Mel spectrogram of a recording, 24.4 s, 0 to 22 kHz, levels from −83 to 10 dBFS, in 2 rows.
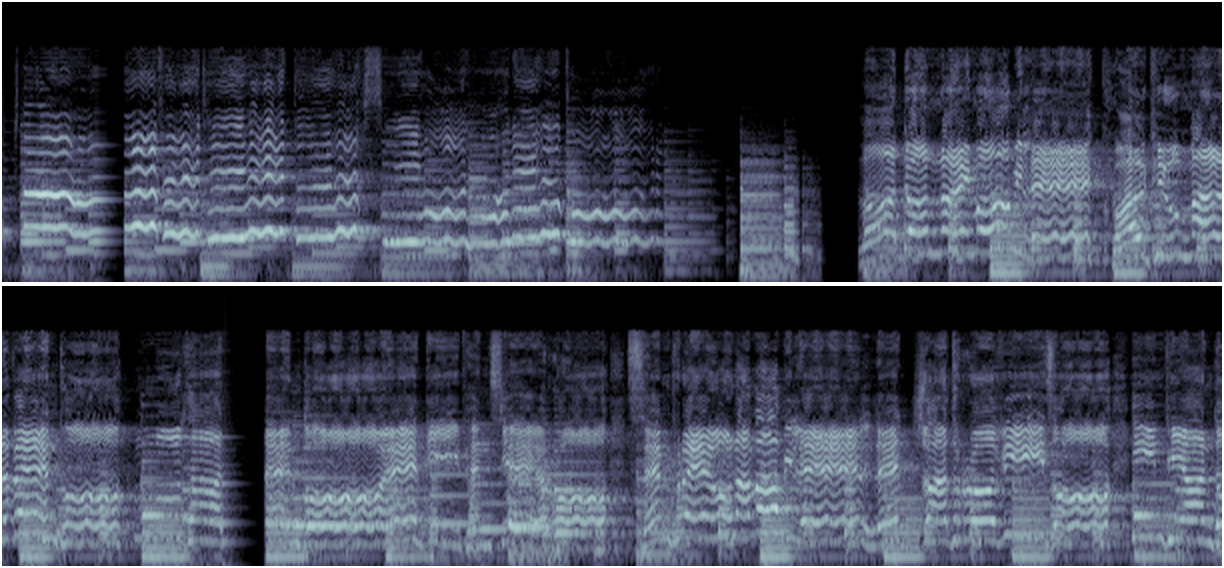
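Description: From 0.91 to 1.23 s there is a long network dropout: for about 0.3 s the last sound is stretched into a fading buzz. The likely cause is a run of audio that never arrived, so the receiver kept extending what it last had. Unlike a brief concealed loss, the hole is long enough for the fill to decay audibly, and the sound resumes further on with the missing stretch gone.

Around 8 s, short concealed packet losses appear at 7.95 to 8.00 s, 8.00 to 8.04 s, and 8.12 to 8.15 s. Each hole lasts only a few hundredths of a second and is patched by continuing the previous sound and then blending back. They come across as quick smears or wobbles rather than gaps, which separates them from the dropouts around them.

Straight after, from 8.17 to 8.57 s, a second long dropout runs about 0.38 s. Here the fill dies away fast and most of the stretch, about 0.34 s, is plain silence before the audio returns.

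From 14.13 to 14.32 s, repeated packet loss gives a choppy, robotic texture. Four holes, the longest 36 ms, land so close together that roughly half of that span is concealment. No single hole is long, but their rapid recurrence keeps the sound fractured. That pattern sets it apart from the isolated losses near 8 s.

It leads directly into a third long dropout from 14.40 to 14.84 s, about 0.42 s, with a fading fill ending in around 0.13 s of silence.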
